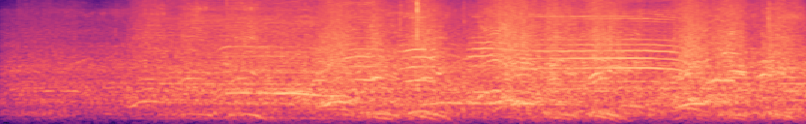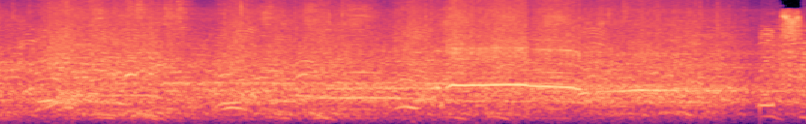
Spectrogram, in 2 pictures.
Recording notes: Capture the sounds Astros’ World Series championship parade. Fox 26's Live Coverage of the prade.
